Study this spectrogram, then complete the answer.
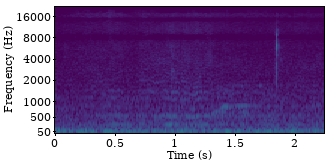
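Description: Honeybees buzz steadily around urban beehives in Paris, a continuous close hum with a few wingbeat tones drifting in and out and no talking.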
